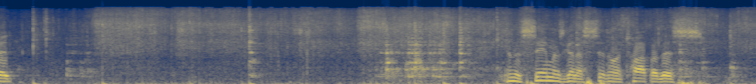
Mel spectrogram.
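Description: Metal tongs clink against a pan.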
